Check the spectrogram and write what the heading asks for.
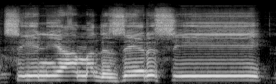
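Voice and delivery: सी drawn out long and slow, teacher's demo; stretched vowel. Shown as a demonstration. Teacher showing students how to stretch the madd, slow and drawn out. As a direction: stretch the vowel in सी for four counts, slowly. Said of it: "जिस तरह मैं खींच रहा हूँ".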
